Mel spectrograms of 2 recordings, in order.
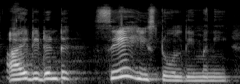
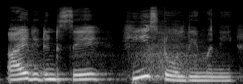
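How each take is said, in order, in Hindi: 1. ज़ोर 'say' शब्द पर है। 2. ज़ोर 'he' शब्द पर है। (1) "अगर मैं से पर जोर डालकर बोलूं" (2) "अगर मैं ही पर जोर डालकर बोलूंगी"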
